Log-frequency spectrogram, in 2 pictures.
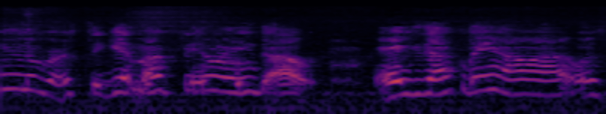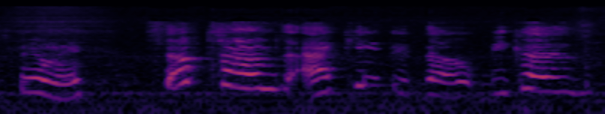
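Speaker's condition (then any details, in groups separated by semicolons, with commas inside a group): Quadriplegic cerebral palsy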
